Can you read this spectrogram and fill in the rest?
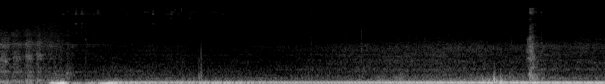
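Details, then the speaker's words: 1997 Ford Explorer 5.0 V8 on its first start after fitting a modified 94-95 Mustang SR Performance cold air intake with custom MAF bracket: catches at once, cold, into a low even rumble with no stumbles or odd noises; healthy start. "all right so yeah I'll probably let it warm up a little bit"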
